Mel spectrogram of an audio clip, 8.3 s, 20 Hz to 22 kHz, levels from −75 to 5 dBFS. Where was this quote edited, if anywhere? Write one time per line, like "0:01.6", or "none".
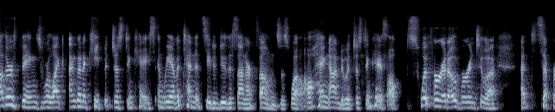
0:06.1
